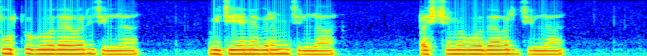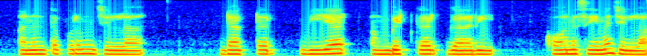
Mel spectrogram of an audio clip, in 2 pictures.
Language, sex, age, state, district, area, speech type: Telugu, female, 18-30, Andhra Pradesh, East Godavari, rural, spontaneous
